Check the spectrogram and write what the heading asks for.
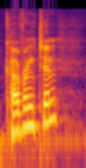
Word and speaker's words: Covington: The same day, less than 5 miles away in Covington, I think that's how it's said.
